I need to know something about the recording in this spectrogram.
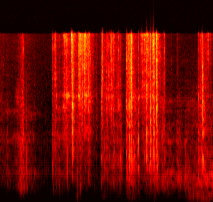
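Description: Keys jingle and clink close by.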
